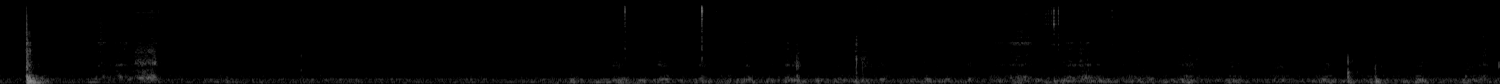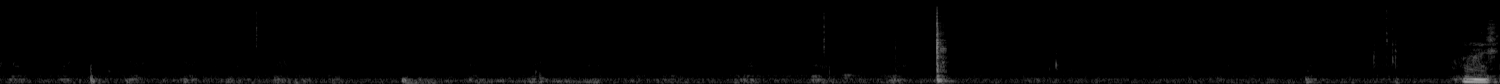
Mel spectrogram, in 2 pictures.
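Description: Quiet room with a faint low handling rumble and a few scattered sharp clicks, the loudest just after the start and another late on.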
